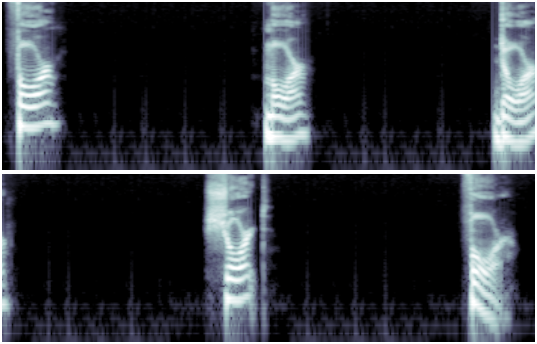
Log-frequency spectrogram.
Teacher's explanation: In /ɔr/, that rounded feeling needs to hold from start to finish. Don't let it flatten out. · So, or starts rounder and carries that rounding all the way into R.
